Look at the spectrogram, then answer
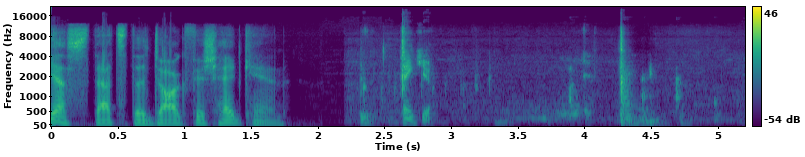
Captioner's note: can clicks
